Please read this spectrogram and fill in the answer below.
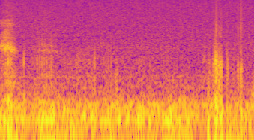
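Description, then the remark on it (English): A small male cat weighing about two pounds purrs steadily into the microphone, a low rumbling hum with soft rustles and a couple of brief clicks near the end. “If I can get him purring one of these times, I promise you I will.”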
